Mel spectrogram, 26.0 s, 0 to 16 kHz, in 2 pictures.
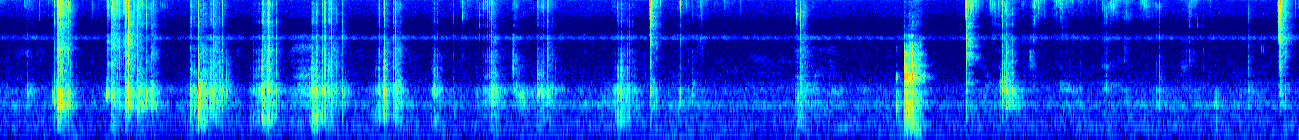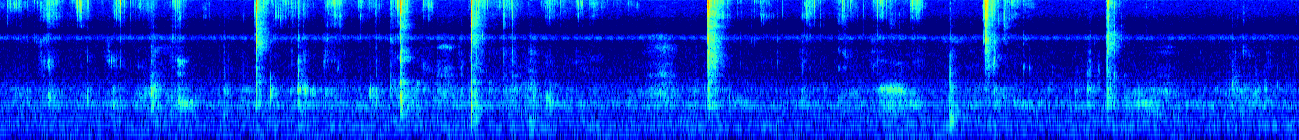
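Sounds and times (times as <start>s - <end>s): crunchy biting: 0.5s - 7.0s
quiet chewing: 9.7s - 19.0s.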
